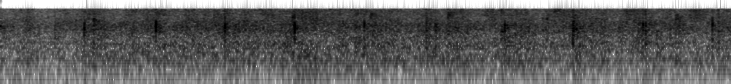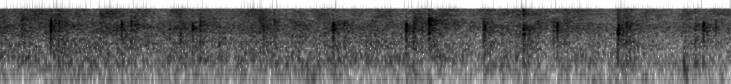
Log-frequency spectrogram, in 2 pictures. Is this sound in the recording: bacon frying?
no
